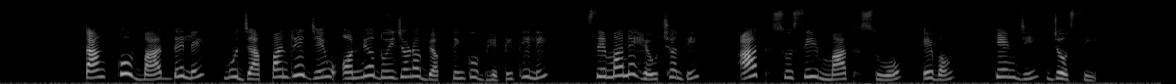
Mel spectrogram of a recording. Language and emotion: Odia, neutral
